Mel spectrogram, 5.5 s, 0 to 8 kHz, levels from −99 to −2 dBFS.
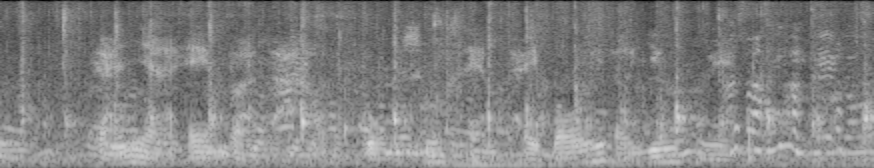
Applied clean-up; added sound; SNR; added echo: none; Livestock, farm animals, working animals; -1 dB; none.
